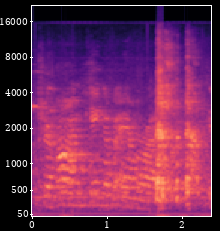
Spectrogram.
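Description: Voices reading aloud, with one loud cough about one and a half seconds in.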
